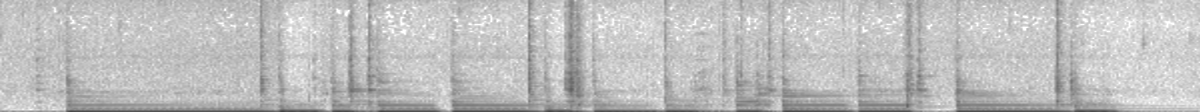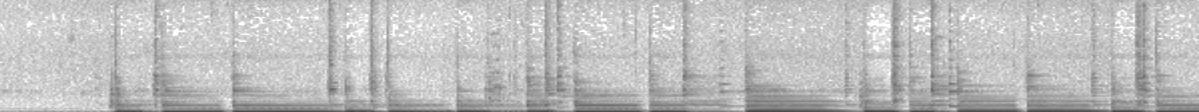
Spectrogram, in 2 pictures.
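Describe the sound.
Guitar played solo through a rock tune: many plucked notes and ringing chords in a steady rhythm, loud and continuous, with a brief quieter gap partway through before the playing resumes.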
